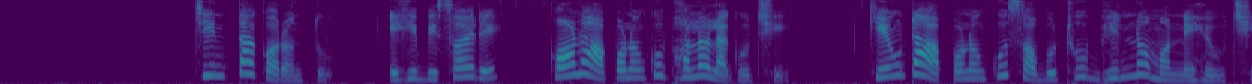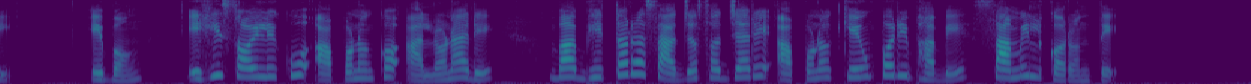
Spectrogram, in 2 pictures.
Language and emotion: Odia, neutral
